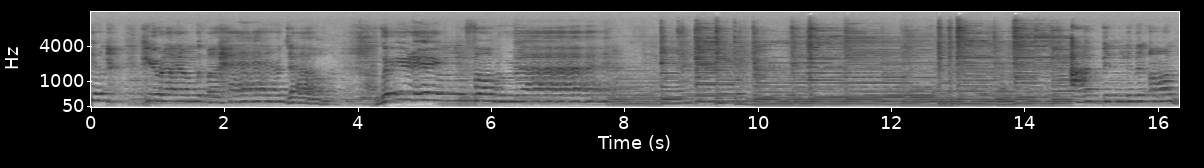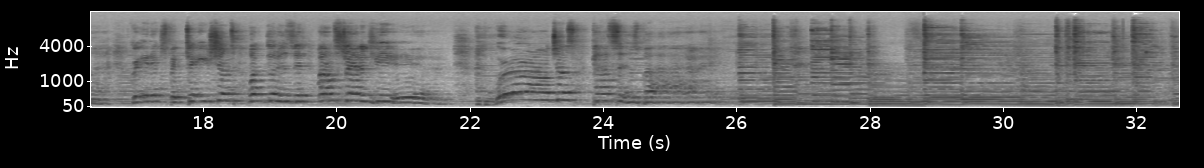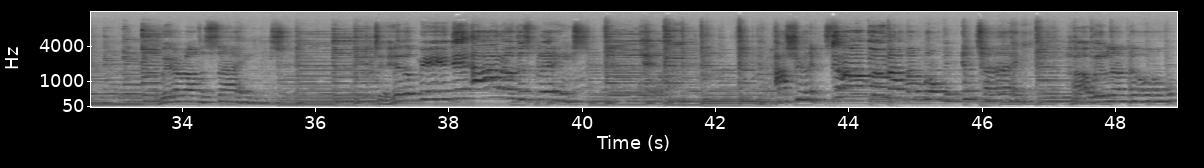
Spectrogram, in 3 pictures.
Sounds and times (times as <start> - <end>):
Music: 0.0 - 48.9.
